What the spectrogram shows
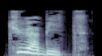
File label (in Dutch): "tu habites", frans; habiter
